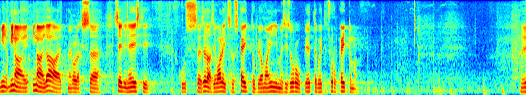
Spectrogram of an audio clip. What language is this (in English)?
Estonian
